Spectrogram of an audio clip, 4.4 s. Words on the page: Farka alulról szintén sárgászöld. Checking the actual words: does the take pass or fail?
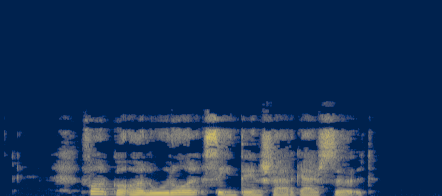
pass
